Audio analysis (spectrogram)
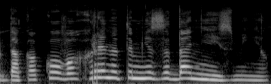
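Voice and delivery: ordinary talk, nothing marked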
